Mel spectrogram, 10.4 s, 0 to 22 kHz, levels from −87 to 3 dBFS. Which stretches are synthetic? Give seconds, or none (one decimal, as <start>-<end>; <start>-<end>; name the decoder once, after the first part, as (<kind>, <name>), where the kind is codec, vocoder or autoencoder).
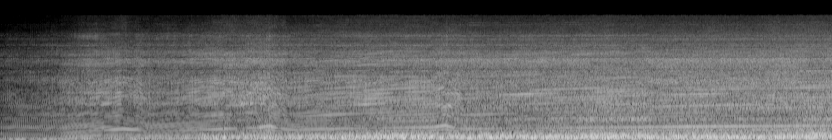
2.8-3.4 (codec, SNAC)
